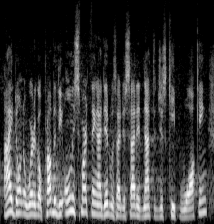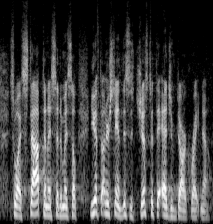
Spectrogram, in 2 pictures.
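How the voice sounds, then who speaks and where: A male pastor preaching a sermon to a church crowd, telling a personal story in an animated way and speaking straight to the listeners. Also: a little high. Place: church sanctuary. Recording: long hall reverb.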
